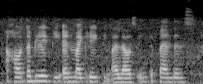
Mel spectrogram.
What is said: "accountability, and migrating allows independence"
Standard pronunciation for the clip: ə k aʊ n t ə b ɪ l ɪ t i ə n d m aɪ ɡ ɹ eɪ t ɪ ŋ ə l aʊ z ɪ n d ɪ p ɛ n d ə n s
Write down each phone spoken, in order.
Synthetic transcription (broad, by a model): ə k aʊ n t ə b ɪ l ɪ t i ə n d m aɪ ɡ ɹ eɪ t ɪ ŋ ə l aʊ s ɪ n d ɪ p ɛ n d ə n s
